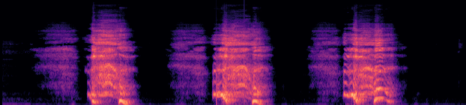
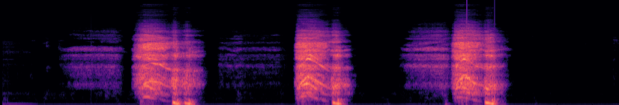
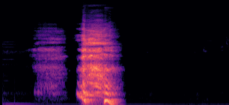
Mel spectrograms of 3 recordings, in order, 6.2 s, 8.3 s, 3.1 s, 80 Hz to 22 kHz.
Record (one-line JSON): {"three_cough_length": "6.2 s", "three_cough_amplitude": 32767, "three_cough_signal_mean_std_ratio": 0.45, "exhalation_length": "8.3 s", "exhalation_amplitude": 29815, "exhalation_signal_mean_std_ratio": 0.4, "cough_length": "3.1 s", "cough_amplitude": 29672, "cough_signal_mean_std_ratio": 0.33, "survey_phase": "beta (2021-08-13 to 2022-03-07)", "age": "65+", "gender": "Male", "wearing_mask": "No", "symptom_none": true, "smoker_status": "Never smoked", "respiratory_condition_asthma": false, "respiratory_condition_other": false, "recruitment_source": "REACT", "submission_delay": "2 days", "covid_test_result": "Negative", "covid_test_method": "RT-qPCR"}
